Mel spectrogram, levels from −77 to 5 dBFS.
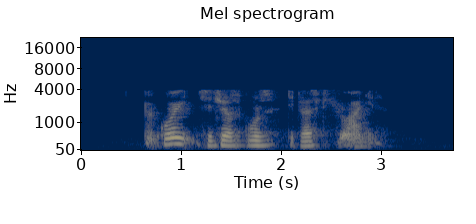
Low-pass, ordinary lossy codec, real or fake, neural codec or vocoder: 7.2 kHz; AAC, 16 kbps; fake; autoencoder, 22.05 kHz, a latent of 192 numbers a frame, VITS, trained on one speaker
